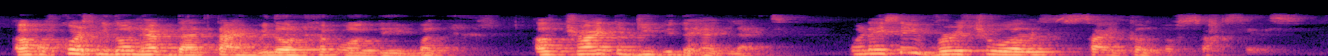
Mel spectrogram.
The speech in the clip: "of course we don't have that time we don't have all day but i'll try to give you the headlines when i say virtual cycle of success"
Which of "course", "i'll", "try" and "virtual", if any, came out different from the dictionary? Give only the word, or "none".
none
